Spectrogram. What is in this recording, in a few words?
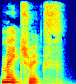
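"matrix", British English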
